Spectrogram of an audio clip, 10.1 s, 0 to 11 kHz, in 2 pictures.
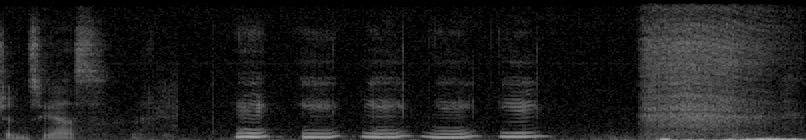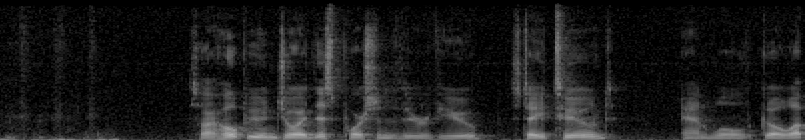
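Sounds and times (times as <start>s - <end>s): person humming: 1.4s - 3.5s.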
